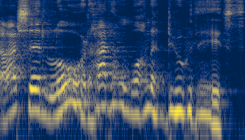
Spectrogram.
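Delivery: put-on American Southern accent. Retelling what a man in a video said to god, imitating a southern accent. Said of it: "I don't know how he became Southern".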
